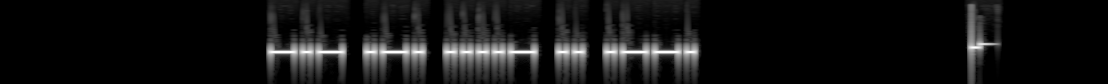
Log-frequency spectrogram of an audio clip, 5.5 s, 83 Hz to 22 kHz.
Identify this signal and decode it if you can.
Morse code, heard as a keyed tone, about 28 wpm, 700 Hz. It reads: KR4IP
